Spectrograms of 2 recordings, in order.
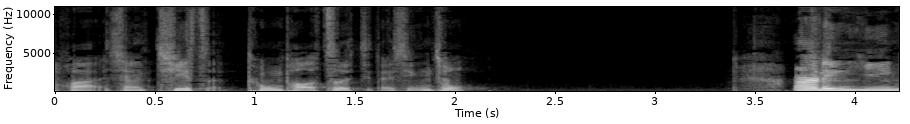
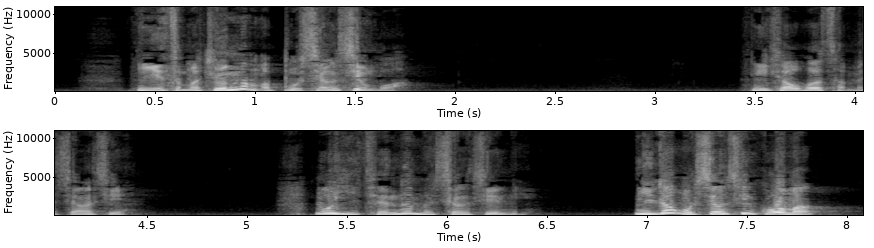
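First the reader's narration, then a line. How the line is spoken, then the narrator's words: Sharply raised voice. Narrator (Chinese): 刘文秀声音提高了八度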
